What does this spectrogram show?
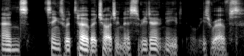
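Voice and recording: The man's low-pitched voice carries vocal fry, moving at a moderate pace with little pitch movement.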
